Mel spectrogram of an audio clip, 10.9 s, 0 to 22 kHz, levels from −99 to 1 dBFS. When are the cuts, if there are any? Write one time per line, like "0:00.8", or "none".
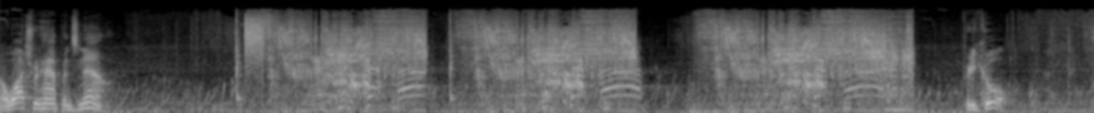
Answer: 0:09.8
